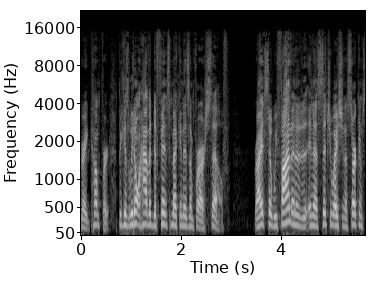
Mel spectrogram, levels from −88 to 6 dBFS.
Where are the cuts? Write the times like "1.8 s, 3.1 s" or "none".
4.2 s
